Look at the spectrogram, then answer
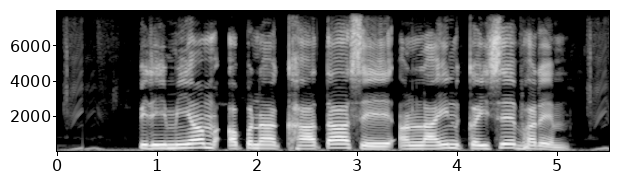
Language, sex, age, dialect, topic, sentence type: Bhojpuri, male, 18-24, Southern / Standard, banking, question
